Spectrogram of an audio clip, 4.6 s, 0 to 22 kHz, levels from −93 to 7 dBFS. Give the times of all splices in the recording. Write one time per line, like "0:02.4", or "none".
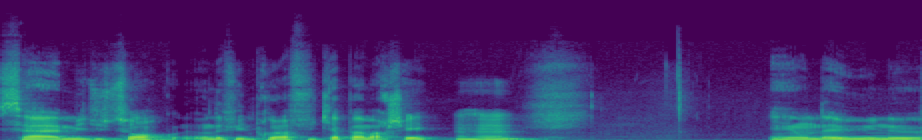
0:00.9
